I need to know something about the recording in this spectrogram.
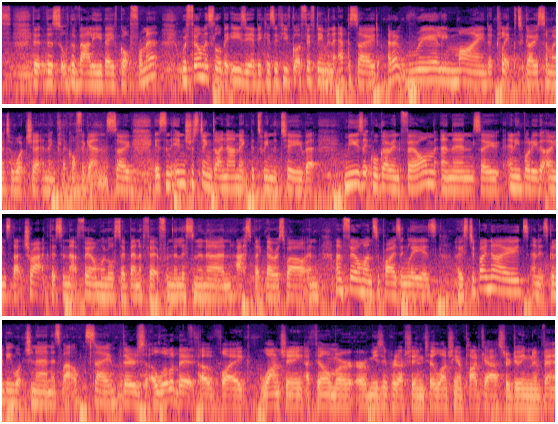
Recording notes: quick catch-up interview at the Veecon 2023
